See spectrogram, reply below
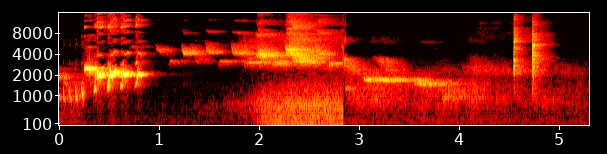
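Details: White-rumped shama song played to make a mute bird respond: a short loud chattered burst, a rasping buzzy passage, soft descending whistles and two sharp ticks.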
